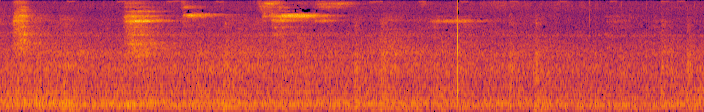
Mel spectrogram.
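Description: SBB regional electric train rolling away over the station tracks: a steady low rumble of wheels on rail, slowly fading, with several short high wheel squeals and one sharp click about four and a half seconds in.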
